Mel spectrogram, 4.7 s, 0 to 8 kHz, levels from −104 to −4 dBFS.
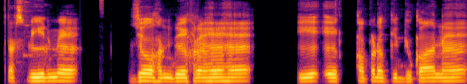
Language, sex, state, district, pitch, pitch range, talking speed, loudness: Hindi, male, Uttar Pradesh, Jyotiba Phule Nagar, 125 Hz, 120-130 Hz, 165 wpm, -16 LUFS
